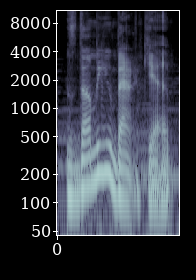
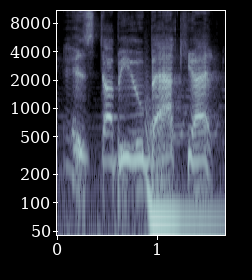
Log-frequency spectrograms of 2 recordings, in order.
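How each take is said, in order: First: It is said in a nasal, nerdy voice. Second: It is said in an old grandma voice.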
